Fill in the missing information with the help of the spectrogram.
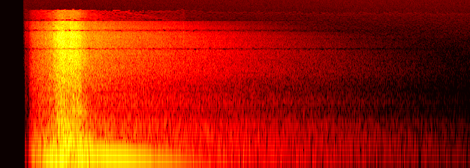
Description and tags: sweep form wave reverse and sub main with EQ, Reverb and saturn plugin
sound, movie-fx, wave, effect, horror, sweep, sub, jingle, sound-effect, bass-sub, soundboard, bass, fx, sweeping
